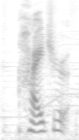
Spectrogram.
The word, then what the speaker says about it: hyaluronic: It's 1 milliliters of hyaluronic. How do you say it? Hyaluronic there you go.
